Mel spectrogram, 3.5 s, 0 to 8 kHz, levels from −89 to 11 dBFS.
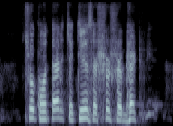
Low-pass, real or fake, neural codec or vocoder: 7.2 kHz; fake; codec, 24 kHz, 1 kbps, SNAC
